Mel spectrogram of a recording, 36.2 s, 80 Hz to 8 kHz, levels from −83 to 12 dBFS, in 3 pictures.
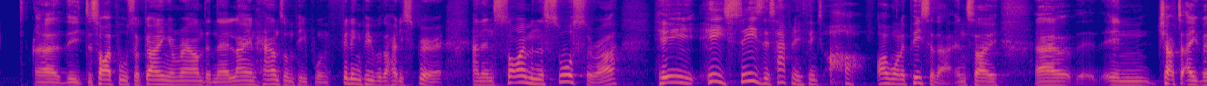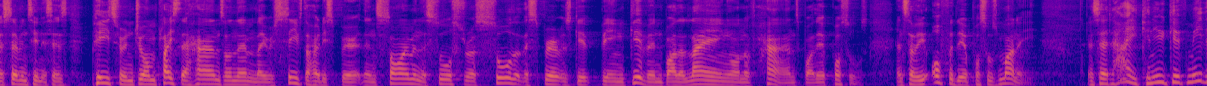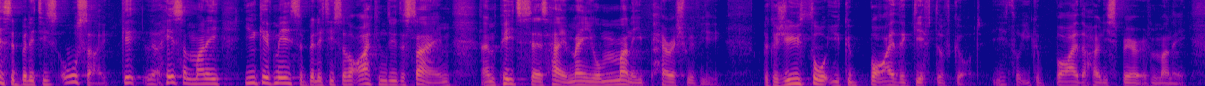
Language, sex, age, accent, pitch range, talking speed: English, male, 20-39, British, 120-165 Hz, 240 wpm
